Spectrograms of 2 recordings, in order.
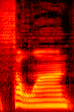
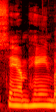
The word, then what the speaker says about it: Samhain: Some people pronounce it Sowan, Samhain. English people pronounce it Sowan. – Sowan, or I was thought it was like Samhain. Yeah, Donald Pleasance in the second original Halloween, he said it was Samhain, but that's not how it's pronounced.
